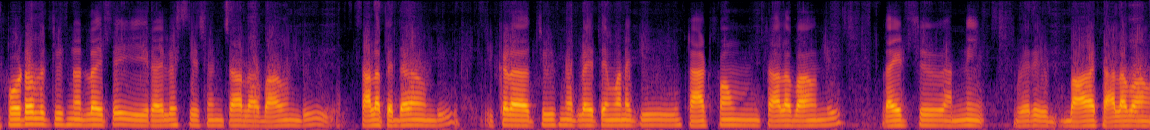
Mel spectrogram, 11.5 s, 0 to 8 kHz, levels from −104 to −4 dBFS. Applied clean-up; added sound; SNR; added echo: neural separator model SepFormer DNS4.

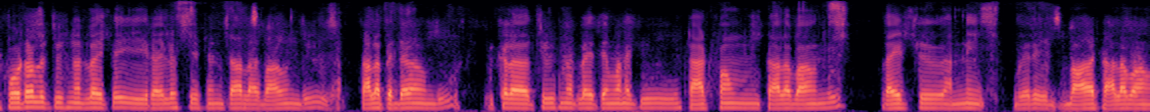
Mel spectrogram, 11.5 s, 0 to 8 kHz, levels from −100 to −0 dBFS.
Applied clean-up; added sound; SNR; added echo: neural mask model Resemble Enhance denoiser.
